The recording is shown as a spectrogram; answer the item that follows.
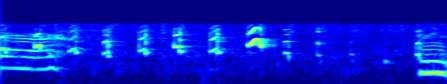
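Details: Week-old Smooth Coat Collie/Coon Hound/Pomeranian cross puppies, a litter named Bella, Kooper and Boy: a run of short, high squeaks repeated several times a second, one rising-falling squeal in the middle, a longer whine at the end, with quiet human voice.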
